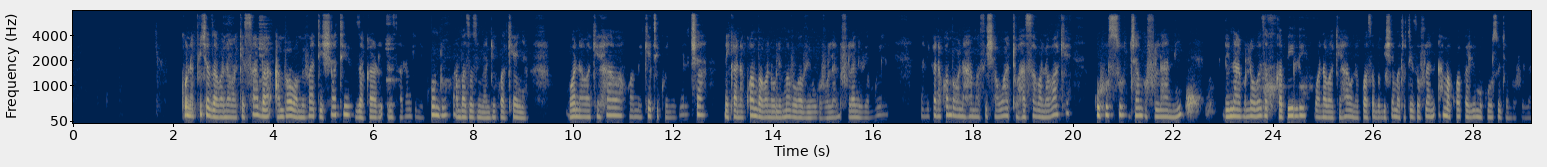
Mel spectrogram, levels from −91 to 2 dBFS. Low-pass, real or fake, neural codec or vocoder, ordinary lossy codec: 7.2 kHz; real; none; Opus, 64 kbps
